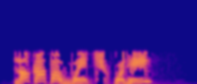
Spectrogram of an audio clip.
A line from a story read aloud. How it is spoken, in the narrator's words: Granny shouted at the trees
